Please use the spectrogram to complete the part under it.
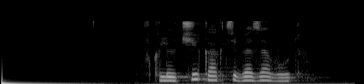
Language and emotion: Russian, neutral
